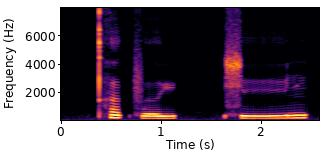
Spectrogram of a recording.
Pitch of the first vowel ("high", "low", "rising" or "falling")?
high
